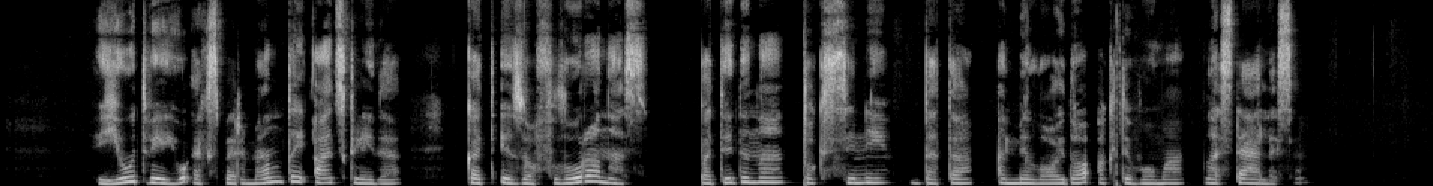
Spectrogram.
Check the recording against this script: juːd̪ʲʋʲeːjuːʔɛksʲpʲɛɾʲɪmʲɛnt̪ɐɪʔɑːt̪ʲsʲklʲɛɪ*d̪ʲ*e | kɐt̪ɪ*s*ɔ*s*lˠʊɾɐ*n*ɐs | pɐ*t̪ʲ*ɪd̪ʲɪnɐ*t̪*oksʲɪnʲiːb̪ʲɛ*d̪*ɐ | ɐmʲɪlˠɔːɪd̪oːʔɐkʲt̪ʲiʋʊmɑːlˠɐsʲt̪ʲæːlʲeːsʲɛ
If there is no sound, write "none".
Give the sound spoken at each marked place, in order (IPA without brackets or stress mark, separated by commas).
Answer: d̪ʲ, z, f, n, d̪ʲ, t̪, t̪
